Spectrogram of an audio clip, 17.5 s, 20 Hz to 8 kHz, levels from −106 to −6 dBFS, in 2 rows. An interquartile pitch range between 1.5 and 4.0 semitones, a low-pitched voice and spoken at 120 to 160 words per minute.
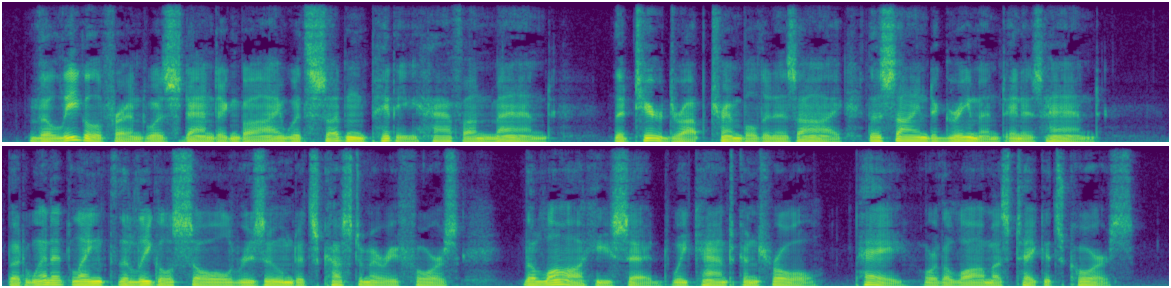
No: average, 3.7 semitones; very low, 85 Hz; average, 170 wpm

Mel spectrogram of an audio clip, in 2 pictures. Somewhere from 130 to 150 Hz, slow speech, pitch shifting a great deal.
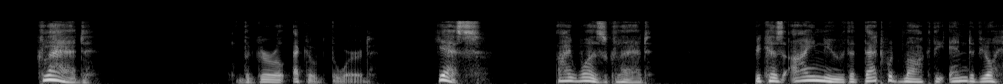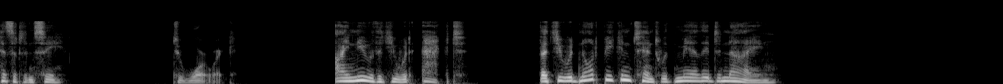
Yes: medium, 140 Hz; slow, 115 wpm; wide, 6.0 semitones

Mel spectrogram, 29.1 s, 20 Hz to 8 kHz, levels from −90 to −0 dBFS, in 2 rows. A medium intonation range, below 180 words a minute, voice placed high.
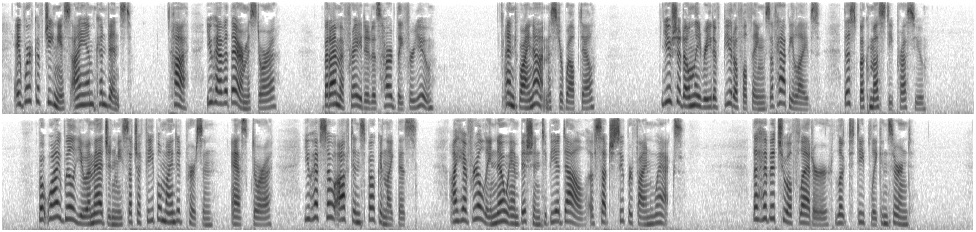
No: wide, 7.4 semitones; average, 165 wpm; high, 230 Hz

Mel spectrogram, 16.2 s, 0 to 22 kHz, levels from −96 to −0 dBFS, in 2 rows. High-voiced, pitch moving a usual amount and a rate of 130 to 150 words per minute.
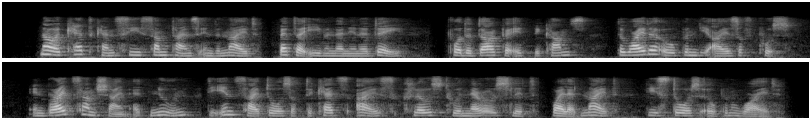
No: high, 195 Hz; average, 4.3 semitones; average, 190 wpm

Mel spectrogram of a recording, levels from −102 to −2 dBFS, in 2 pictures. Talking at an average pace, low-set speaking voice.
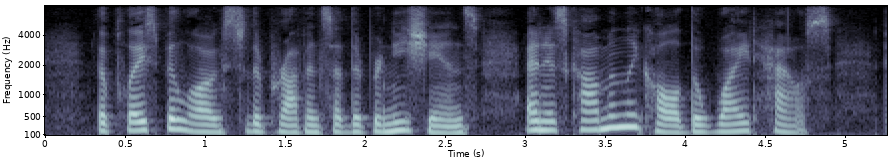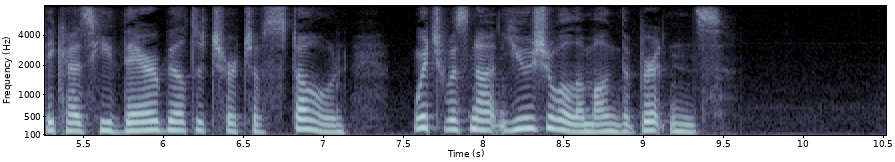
No: average, 175 wpm; medium, 180 Hz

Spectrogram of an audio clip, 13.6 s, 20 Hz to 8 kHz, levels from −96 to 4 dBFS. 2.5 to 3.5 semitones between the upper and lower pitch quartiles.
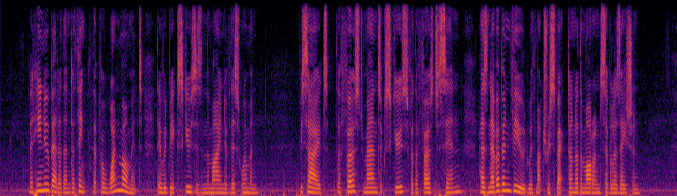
Yes: average, 3.0 semitones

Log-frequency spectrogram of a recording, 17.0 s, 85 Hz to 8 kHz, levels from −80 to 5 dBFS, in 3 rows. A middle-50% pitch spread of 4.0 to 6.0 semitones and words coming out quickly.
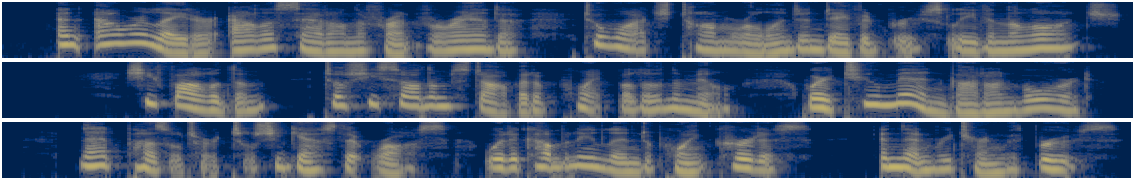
Yes: average, 5.3 semitones; fast, 210 wpm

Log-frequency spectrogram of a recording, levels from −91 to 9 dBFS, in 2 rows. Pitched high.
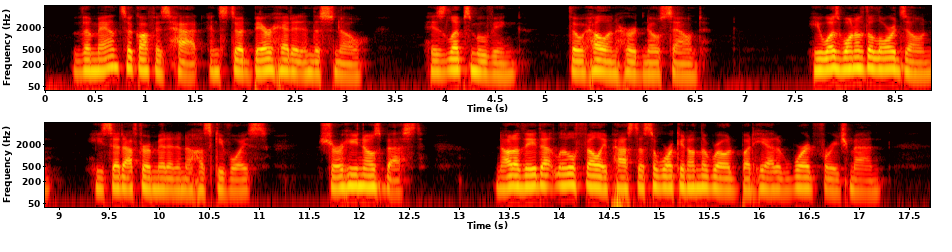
No: low, 130 Hz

